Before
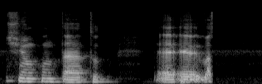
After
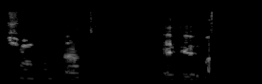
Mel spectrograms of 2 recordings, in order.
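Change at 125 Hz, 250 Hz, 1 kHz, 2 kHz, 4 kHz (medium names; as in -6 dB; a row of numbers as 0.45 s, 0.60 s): under -40 dB, under -40 dB, -19.5 dB, -12.0 dB, -6.0 dB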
